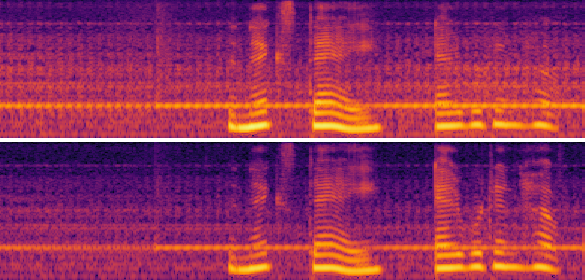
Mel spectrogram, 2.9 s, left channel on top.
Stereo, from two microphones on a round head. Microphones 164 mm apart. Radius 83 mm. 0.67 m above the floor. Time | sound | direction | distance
1.1 | a woman speaking | 45° left (ahead or behind) | ?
